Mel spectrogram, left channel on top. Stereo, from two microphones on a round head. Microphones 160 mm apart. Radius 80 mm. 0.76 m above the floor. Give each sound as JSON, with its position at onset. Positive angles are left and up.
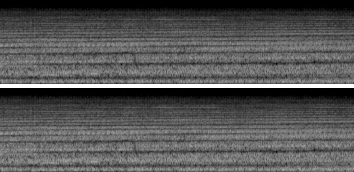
{"t": 0.0, "sound": "a helicopter", "side_deg": 0}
